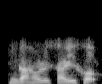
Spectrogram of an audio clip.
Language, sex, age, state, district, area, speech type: Assamese, male, 30-45, Assam, Biswanath, rural, conversation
